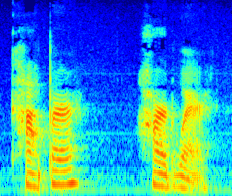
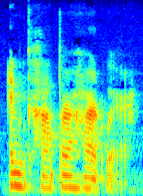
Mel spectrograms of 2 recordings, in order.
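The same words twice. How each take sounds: First: COPPER HARDWARE slowly, each word set apart; "Copper ... hardware", drawn out in awe; awed emphasis. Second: Said in the usual way. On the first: A narrator's reading. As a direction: savor "Copper hardware" with a pause between the words. Awed repeat of the detail.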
